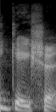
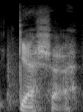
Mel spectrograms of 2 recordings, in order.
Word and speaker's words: Gesha: G-E-S-H-A. – Geisha. We do not say Geisha in this house for many reasons. That's appropriation. No Geishas. It's Geisha.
